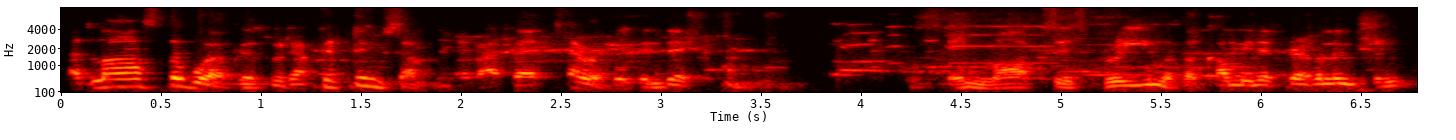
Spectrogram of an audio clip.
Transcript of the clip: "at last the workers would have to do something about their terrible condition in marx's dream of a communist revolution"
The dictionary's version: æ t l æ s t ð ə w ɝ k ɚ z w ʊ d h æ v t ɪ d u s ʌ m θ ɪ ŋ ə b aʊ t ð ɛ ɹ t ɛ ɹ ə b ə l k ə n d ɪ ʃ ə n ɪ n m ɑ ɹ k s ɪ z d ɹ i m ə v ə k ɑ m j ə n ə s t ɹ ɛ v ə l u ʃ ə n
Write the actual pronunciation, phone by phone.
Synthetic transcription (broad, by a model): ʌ t l æ s t ð ə w ɝ k ɚ z w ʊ d h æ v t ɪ d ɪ s ʌ m θ ɪ ŋ ə b aʊ t ð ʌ ɹ t ɛ ɹ ə b ə l k ə n d ɪ ʃ ə n ɪ n m ɑ ɹ k s ɪ z d ɹ i m ə v ə k ɑ m j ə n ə s t ɹ ɛ v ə l u ʃ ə n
